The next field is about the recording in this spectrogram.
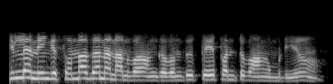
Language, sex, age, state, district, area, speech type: Tamil, female, 45-60, Tamil Nadu, Viluppuram, urban, conversation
